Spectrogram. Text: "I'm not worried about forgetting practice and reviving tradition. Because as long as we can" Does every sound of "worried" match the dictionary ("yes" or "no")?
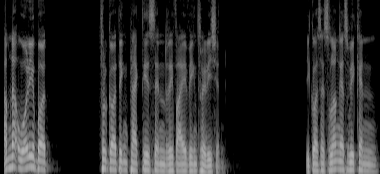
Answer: no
